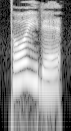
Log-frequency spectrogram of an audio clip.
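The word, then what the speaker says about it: トイレ: I mean, you won't necessarily recognize them first off, because the Japanese pronunciations can be a little funky. See, toilet. Toilet.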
